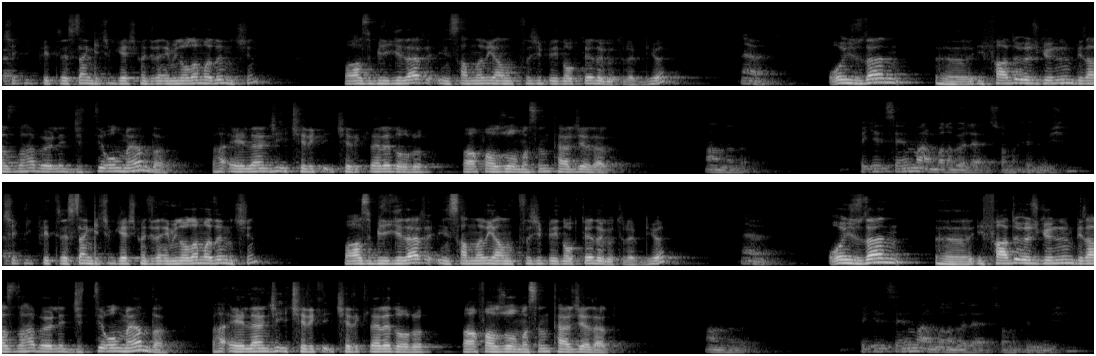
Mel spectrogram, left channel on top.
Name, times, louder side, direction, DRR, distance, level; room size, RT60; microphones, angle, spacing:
voice 1, 0.0-2.6 3.4-6.7 8.3-9.0 9.3-12.6 13.0-15.2 15.5-17.0, right 3 dB, 35° right, 0.4 m, -23 dB
voice 2, 17.9-18.4 19.5-21.7, left 1 dB, 85° left, 2.0 m, -37 dB
10.5 x 8.3 x 3.6 m
head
